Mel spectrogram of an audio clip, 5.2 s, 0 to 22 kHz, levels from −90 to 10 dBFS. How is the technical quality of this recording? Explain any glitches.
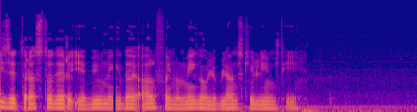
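The speech has one glitch. A gap between stream segments at 1.41–1.45 s, just before "nekdaj alfa in omega", inserts about 40 ms of silence where segment timestamps fail to meet. It sounds like a hard-edged dropout and appears as a flat waveform line and a clean vertical blank on a spectrogram.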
